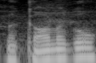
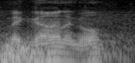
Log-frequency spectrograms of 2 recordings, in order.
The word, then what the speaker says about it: McGonigal: I mean, I keep saying that name wrong. McGonigal. McGonigal.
